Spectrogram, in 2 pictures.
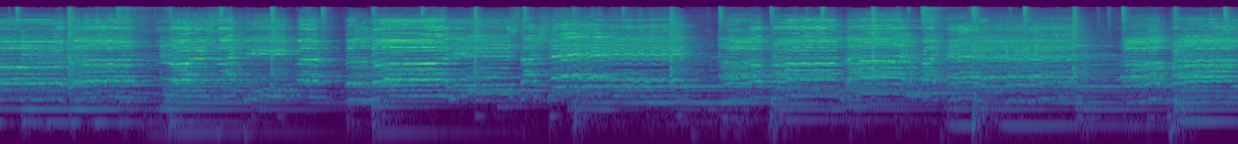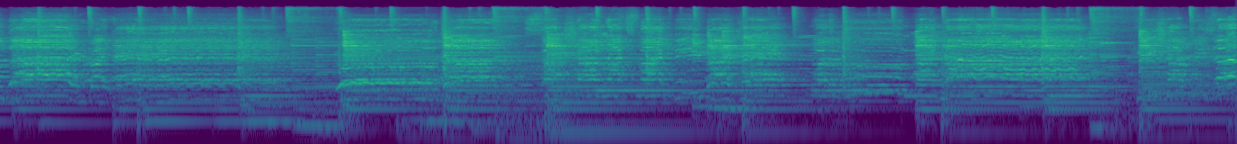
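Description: Gospel choir singing, with a lead singer at the front microphone.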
